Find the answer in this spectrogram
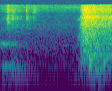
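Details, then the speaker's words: Pet's snorting, congested nasal breathing; the owner suspects a cold: a soft hiss, then a sudden noisy snort. "Eh ben alors, ma fille, tu ronfles et tu fais du bruit. On dirait que tu as attrapé un rhume. Tu as attrapé froid, Mimi?"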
